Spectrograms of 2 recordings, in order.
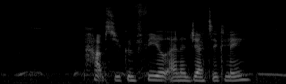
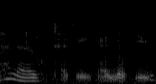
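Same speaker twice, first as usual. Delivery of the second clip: soft aside to dog; 2 semitones lower, 7 dB quieter, faster than usual. Real, not acted.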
